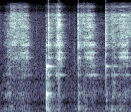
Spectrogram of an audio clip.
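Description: A spatula scraping cooling homemade soap off the bottom of a pot, several loud gritty rasping strokes close up, separated by short pauses.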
